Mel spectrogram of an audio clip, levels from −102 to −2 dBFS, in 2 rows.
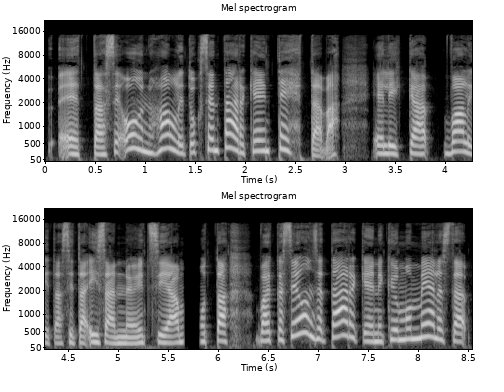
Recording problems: audio cutting out; at 5.5 s

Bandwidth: 14.5 kHz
